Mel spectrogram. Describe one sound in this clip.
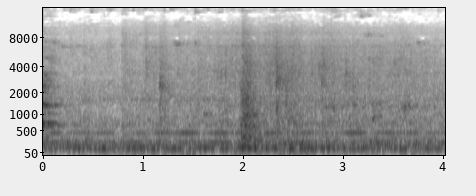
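Water pours from a jug into a plastic bottle.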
